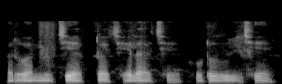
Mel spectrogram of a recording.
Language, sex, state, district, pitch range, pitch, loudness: Bengali, male, West Bengal, Malda, 90-100 Hz, 95 Hz, -24 LUFS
